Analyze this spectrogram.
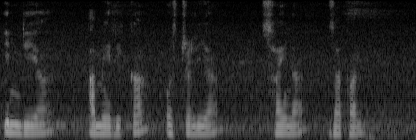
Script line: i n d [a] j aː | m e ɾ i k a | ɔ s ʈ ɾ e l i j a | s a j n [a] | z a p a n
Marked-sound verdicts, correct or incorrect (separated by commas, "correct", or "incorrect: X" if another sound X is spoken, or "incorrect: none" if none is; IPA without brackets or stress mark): incorrect: i, correct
